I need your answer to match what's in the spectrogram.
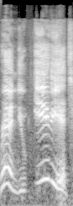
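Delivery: cartoon character voice. Giving voice-acting tips, the speaker demonstrates a pitched-up character voice. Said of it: "pitch it up a little bit".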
